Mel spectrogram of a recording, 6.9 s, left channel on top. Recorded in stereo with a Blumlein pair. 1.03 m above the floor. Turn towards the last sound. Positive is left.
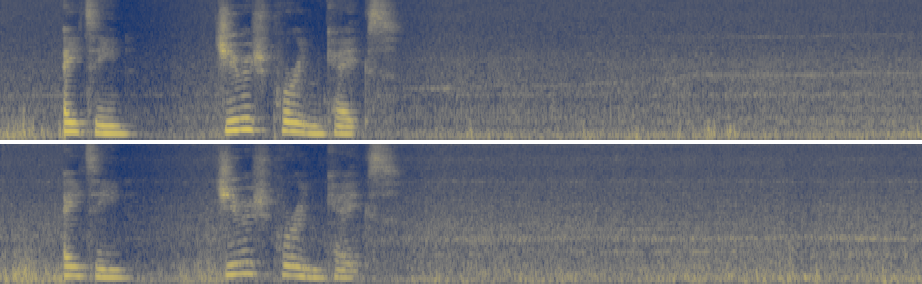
turn(degrees=70)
